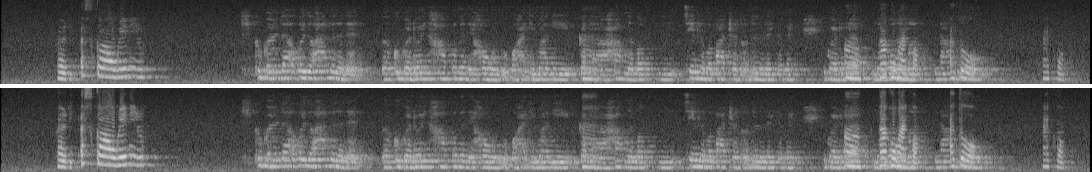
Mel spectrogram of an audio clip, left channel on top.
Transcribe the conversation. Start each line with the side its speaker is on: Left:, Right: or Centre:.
Right: ꯀꯔꯤ ꯑꯁ ꯀꯥꯥꯎꯒꯦꯔꯨꯅ
Left: ꯀꯨꯀꯔꯗ ꯑꯩꯈꯣꯏꯁꯨ ꯑꯍꯥꯟꯕꯗꯅꯦ ꯀꯨꯀꯔꯗ ꯑꯣꯏꯅ ꯍꯥꯞꯄꯒꯅꯦ ꯍꯧꯋꯦꯕꯀꯣ ꯍꯥꯏꯗꯤ ꯃꯥ ꯒꯤ
Right: ꯎꯝ
Left: ꯍꯥꯞꯅꯕ ꯎꯝ ꯁꯦꯝꯅꯕ ꯄꯥꯇ꯭ꯔꯗꯣ ꯑꯗꯨꯗꯣ ꯂꯩꯇꯕꯩ ꯀꯨꯀꯔꯗꯨꯗ
Right: ꯑꯥ
Left: ꯃꯔꯣꯟ
Right: ꯉꯥꯏꯈꯣ ꯉꯥꯏꯈꯣ
Left: ꯑꯃ ꯂꯥ
Right: ꯑꯗꯣ
Left: ꯑꯃꯃꯨꯛ
Right: ꯉꯥꯏꯈꯣ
